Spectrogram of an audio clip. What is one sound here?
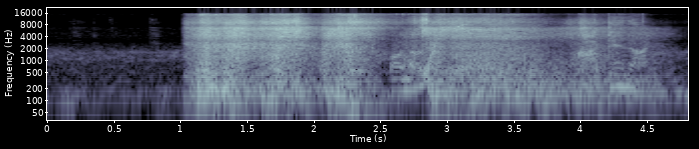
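Fantasy game attack effects whoosh and crackle loudly.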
